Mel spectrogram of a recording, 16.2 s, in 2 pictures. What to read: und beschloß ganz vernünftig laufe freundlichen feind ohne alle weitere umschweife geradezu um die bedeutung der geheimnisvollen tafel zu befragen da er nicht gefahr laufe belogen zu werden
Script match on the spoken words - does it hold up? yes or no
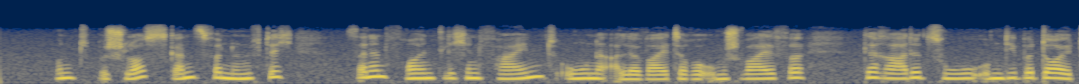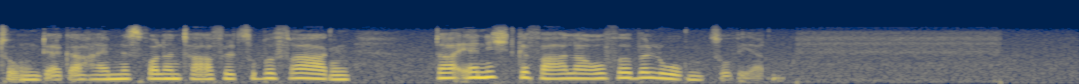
no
